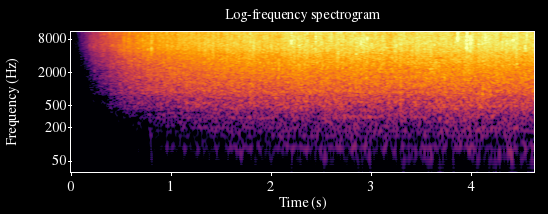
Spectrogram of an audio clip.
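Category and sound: nature, heavy rain falling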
